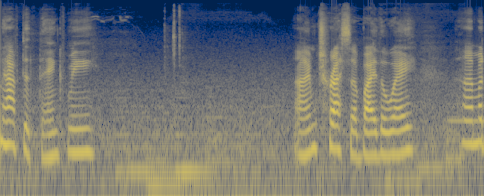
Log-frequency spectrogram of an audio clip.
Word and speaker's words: Tresa: She says that, but I think I I mispronounce her name like every episode. I'm like, Tesa, Tresa, Ta.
